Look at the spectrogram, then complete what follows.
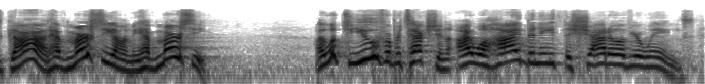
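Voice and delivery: high, loud, urgent plea; crying out for mercy. Acted. David begs God for protection, crying out. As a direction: plead upward with full voice. Preacher voices David's desperate prayer.

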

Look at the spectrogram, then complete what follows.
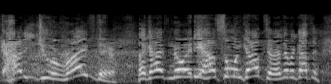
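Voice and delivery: loud, very high, incredulous outburst; hammed-up bewildered excitement at full volume; amazed curiosity. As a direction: exclaim in exaggerated amazement, voice shooting up. Acted amazed questioning of oboist.

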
